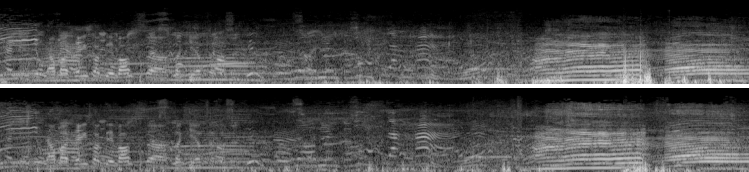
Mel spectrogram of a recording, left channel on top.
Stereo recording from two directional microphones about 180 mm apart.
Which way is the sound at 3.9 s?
25° right (ahead or behind).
